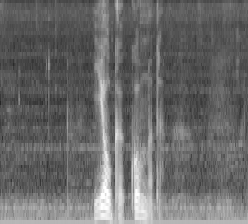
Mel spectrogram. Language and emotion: Russian, neutral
